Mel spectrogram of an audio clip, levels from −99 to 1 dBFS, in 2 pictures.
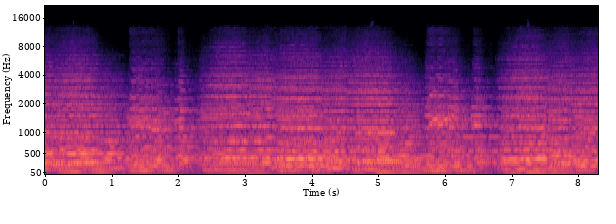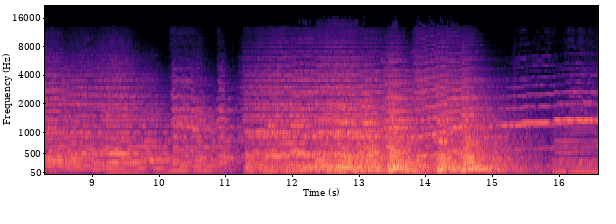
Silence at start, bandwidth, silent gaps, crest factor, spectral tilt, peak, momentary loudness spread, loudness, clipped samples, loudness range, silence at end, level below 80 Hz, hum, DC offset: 0 s; 12 kHz; none; 20 dB; -7.5 dB/octave; -8 dBFS; 13 LU; -28 LUFS; under 0.1%; 9 LU; 0 s; -48 dBFS; none; under 0.1%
